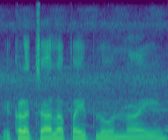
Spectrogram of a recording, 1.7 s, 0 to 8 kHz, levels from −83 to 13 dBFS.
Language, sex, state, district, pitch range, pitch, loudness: Telugu, male, Telangana, Hyderabad, 130-140 Hz, 135 Hz, -17 LUFS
